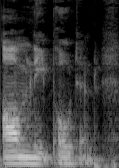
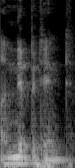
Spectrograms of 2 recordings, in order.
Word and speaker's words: omnipotent: you might you might think omnipotent but actually omnipotent omnipotent is how you say it all powerful uh this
